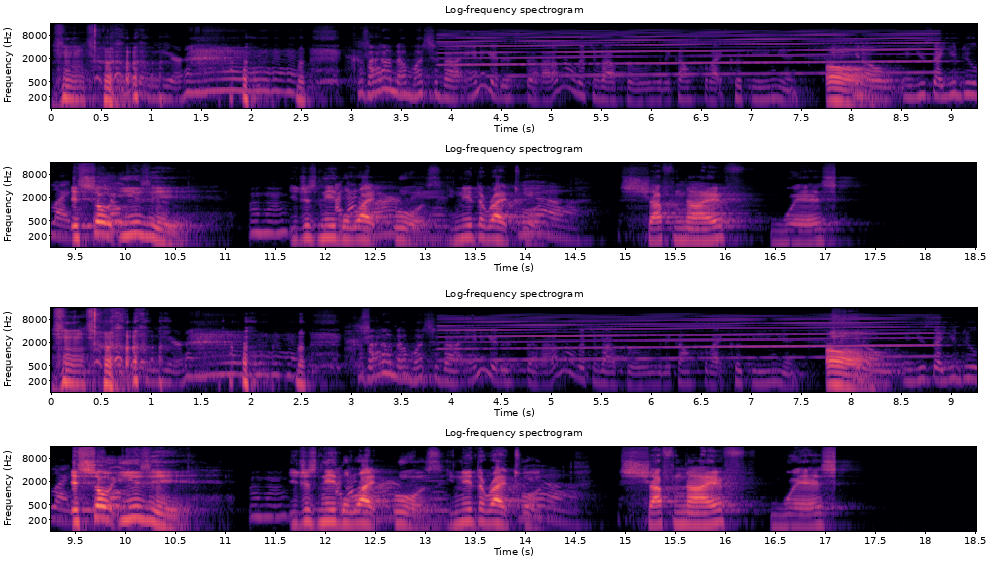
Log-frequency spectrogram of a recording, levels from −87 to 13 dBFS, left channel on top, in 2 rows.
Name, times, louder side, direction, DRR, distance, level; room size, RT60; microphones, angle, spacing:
voice 1, 0.0-0.9 2.4-2.5 7.7-8.2 9.5-10.7 11.6-14.1 15.0-16.0 16.5-17.1, right 5 dB, 35° right, 15 dB, 0.8 m, -26 dB
voice 2, 0.6-10.0 10.3-10.5 11.2-11.7 11.9-13.3 13.9-14.6 15.5-15.9, left 2 dB, 20° left, 9 dB, 1.1 m, -44 dB
sound 1, 3.8-8.9, equal, 45° left, 2.5 m, -43 dB
23.5 x 17.0 x 9.5 m, 0.87 s
head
